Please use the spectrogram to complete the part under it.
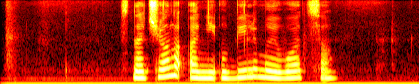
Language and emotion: Russian, neutral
